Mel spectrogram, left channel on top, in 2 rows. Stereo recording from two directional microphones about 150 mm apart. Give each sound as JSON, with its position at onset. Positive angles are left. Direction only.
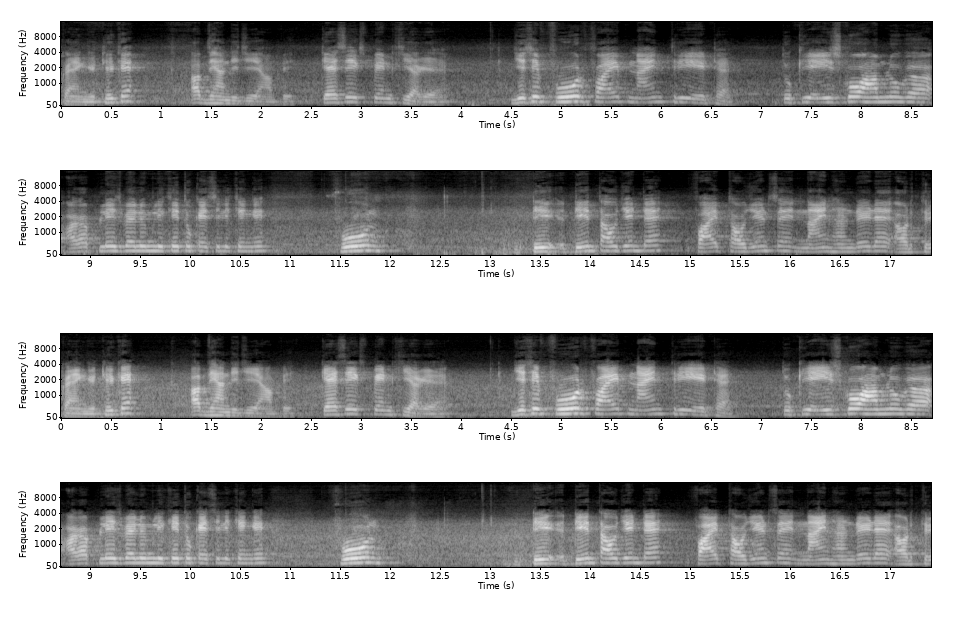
{"t": 0.0, "sound": "a man's voice", "side_deg": 20}
{"t": 11.5, "sound": "speech", "side_deg": 10}
{"t": 13.4, "sound": "a man's voice", "side_deg": 20}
